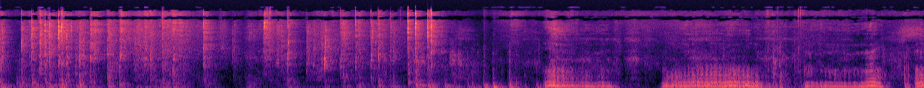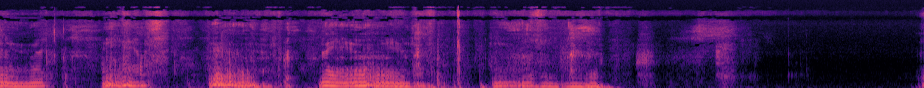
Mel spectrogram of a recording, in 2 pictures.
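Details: At bedtime a male Cocker Spaniel plays with his toy donkey: first a few seconds of scuffling and rustling, then a series of low, pulsing growls, roughly a dozen short bursts, fading to quiet near the end.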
